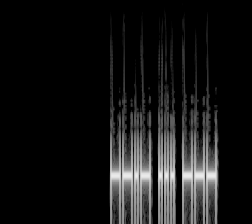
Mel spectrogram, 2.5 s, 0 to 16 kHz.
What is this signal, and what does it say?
Morse code, heard as a keyed tone, about 40 wpm, 700 Hz. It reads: QSO
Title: Q-Codes Repeated 3x 40wpm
